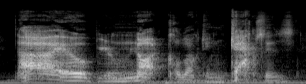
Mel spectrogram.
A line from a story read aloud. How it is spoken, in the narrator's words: he growled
